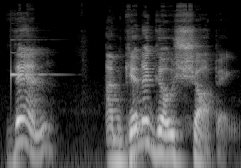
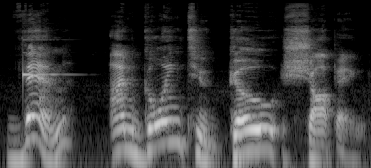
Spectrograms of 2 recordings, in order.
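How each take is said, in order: First: "Going to" is blended into one short word. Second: "Going to" is said as two full words. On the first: "now let's change the pronunciation" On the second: "My sentence for this is"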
